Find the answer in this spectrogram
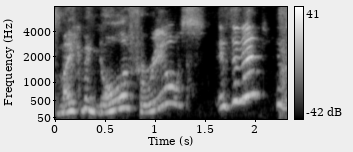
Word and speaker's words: Mike Mignola: can't pronounce his name it's mike magnolia that's mike mignola for reals isn't it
